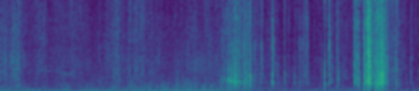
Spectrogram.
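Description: A cane snapping in two, heard as crunching and cracking. The start is quiet, then a few sharp crackling bursts follow, with the loudest near the end.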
